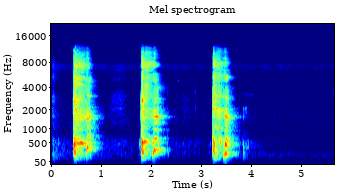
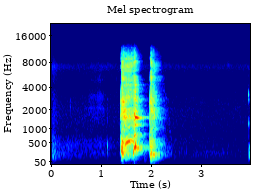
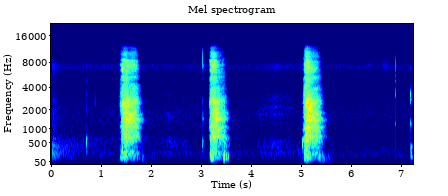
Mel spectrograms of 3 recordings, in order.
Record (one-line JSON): {"three_cough_length": "5.7 s", "three_cough_amplitude": 20580, "three_cough_signal_mean_std_ratio": 0.32, "cough_length": "4.0 s", "cough_amplitude": 19930, "cough_signal_mean_std_ratio": 0.26, "exhalation_length": "7.2 s", "exhalation_amplitude": 7988, "exhalation_signal_mean_std_ratio": 0.27, "survey_phase": "beta (2021-08-13 to 2022-03-07)", "age": "45-64", "gender": "Female", "wearing_mask": "No", "symptom_none": true, "smoker_status": "Never smoked", "respiratory_condition_asthma": false, "respiratory_condition_other": false, "recruitment_source": "REACT", "submission_delay": "3 days", "covid_test_result": "Negative", "covid_test_method": "RT-qPCR"}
